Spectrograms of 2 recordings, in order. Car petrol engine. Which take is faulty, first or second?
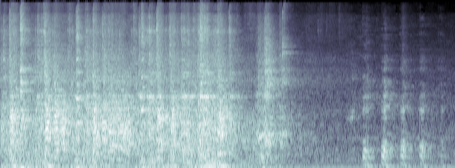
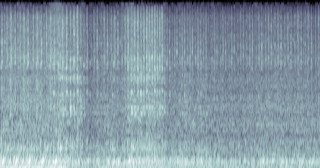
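first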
